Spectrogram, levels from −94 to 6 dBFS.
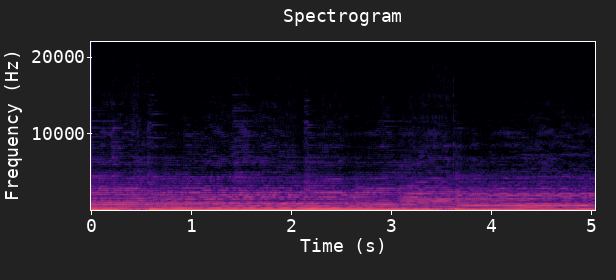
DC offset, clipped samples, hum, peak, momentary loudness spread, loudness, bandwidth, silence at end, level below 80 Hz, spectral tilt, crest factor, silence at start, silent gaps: under 0.1%; under 0.1%; none; -22 dBFS; 3 LU; -35 LUFS; 6.8 kHz; 0 s; -46 dBFS; -8.5 dB/octave; 10 dB; 0 s; none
